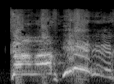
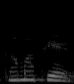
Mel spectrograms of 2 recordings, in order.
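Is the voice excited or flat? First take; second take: excited; flat. First: It is said loudly, with excitement. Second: It is said flatly, without excitement. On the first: The speaker calls it right. "I mean, with excitement" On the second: The speaker calls it wrong. "Is that how it went? No"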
